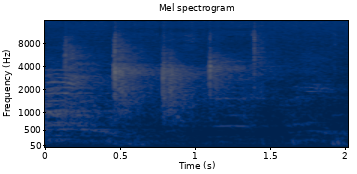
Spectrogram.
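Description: Near silence: room tone in a large room during a pause, with a few faint short taps.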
